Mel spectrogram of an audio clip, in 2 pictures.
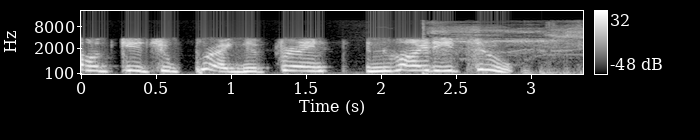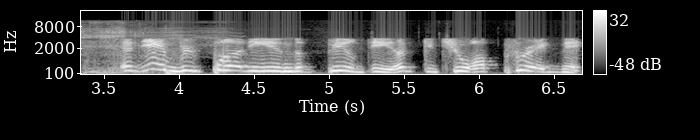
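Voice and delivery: dropped, deep put-on comedian voice. Calling in and doing an impression when asked: Tracy Morgan impression. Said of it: "[name] doing Tracy Morgan".

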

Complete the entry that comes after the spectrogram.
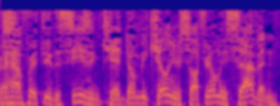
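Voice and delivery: ordinary talk

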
